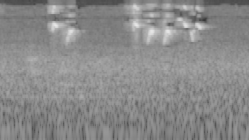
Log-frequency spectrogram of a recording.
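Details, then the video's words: European goldfinch aged four months, still learning its song, gives two sharp high notes, then a rapid string of clipped tinkling chirps over a faint hiss. "jilguero el estudiante rematando"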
